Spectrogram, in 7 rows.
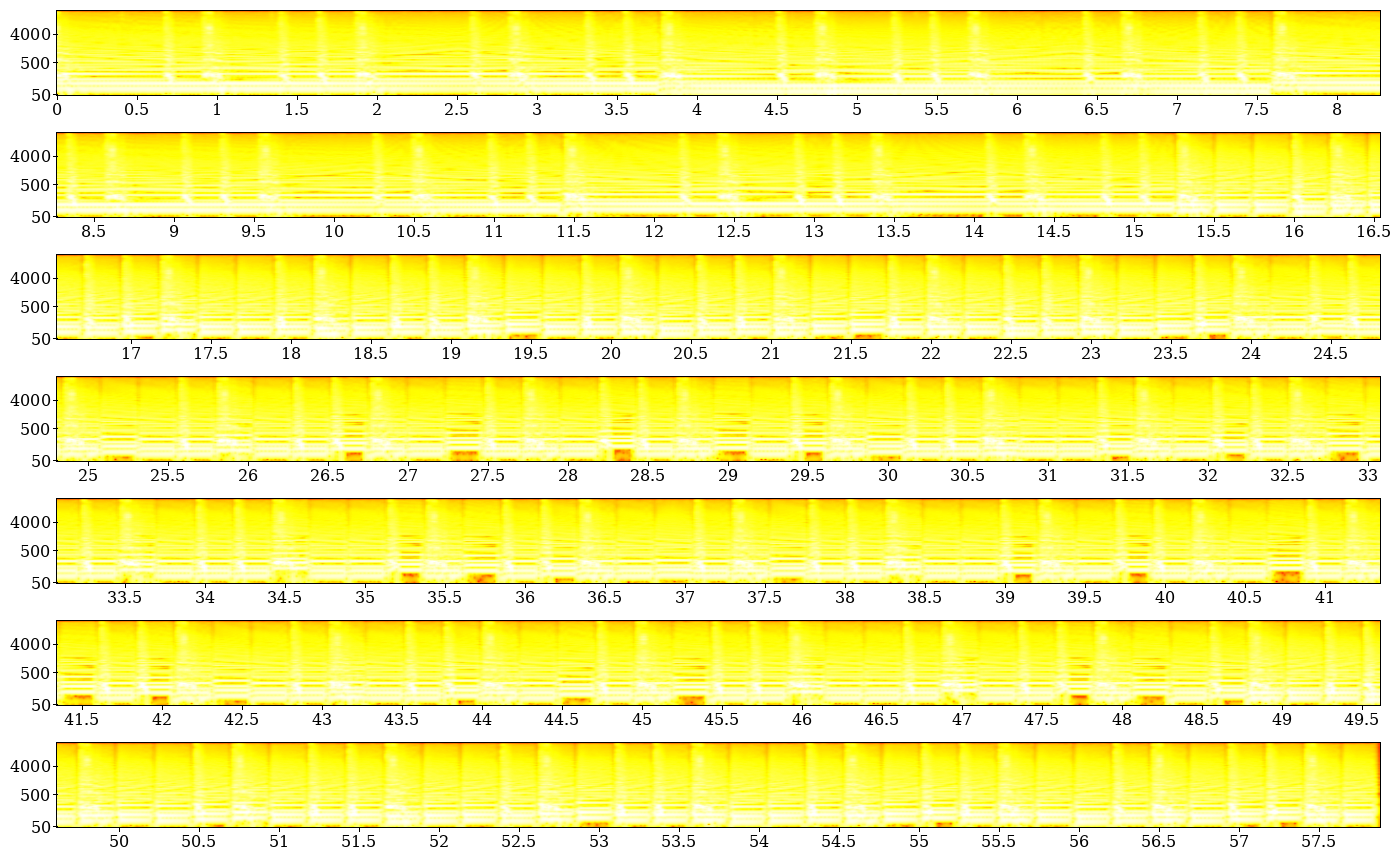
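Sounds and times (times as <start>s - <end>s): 
SID chiptune music on MOS6581R2 chip: 0.0s - 57.8s.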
